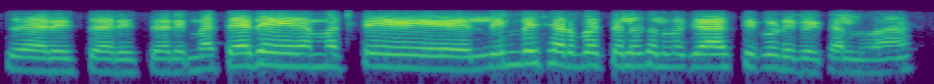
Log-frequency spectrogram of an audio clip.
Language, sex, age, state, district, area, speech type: Kannada, female, 30-45, Karnataka, Dakshina Kannada, rural, conversation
